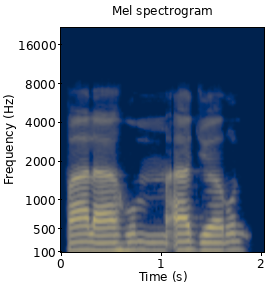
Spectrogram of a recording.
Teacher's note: enggak boleh mantul karena bukan huruf Qalqalah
